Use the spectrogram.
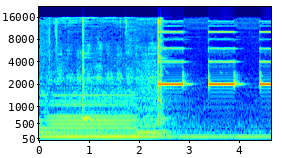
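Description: A microwave oven heating Shin Ramen noodles in a dish of water for 4 minutes hums steadily with a couple of soft clicks, then sounds three long, evenly spaced electronic beeps, loud, with no one talking.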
